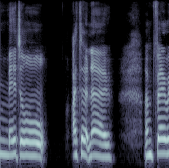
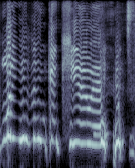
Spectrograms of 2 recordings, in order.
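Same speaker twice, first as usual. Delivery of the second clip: put-on very high-pitched, indignant, outraged yell in British accent; 11 semitones higher, 3 dB louder than usual. Retelling how british people waiting in a queue shouted, retelling a shout. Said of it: "at the top of their lungs go".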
